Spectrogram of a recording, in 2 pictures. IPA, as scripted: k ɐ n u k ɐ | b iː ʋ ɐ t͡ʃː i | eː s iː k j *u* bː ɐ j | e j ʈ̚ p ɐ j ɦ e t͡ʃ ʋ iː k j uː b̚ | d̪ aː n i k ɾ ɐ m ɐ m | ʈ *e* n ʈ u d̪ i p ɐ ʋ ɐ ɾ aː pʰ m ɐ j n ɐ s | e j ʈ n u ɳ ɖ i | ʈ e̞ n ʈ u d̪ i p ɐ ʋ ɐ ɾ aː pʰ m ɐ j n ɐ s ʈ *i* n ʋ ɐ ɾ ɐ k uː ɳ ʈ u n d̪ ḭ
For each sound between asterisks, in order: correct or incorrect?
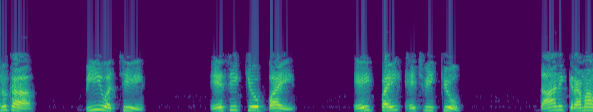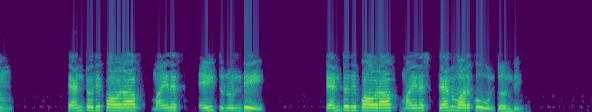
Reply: incorrect, correct, incorrect

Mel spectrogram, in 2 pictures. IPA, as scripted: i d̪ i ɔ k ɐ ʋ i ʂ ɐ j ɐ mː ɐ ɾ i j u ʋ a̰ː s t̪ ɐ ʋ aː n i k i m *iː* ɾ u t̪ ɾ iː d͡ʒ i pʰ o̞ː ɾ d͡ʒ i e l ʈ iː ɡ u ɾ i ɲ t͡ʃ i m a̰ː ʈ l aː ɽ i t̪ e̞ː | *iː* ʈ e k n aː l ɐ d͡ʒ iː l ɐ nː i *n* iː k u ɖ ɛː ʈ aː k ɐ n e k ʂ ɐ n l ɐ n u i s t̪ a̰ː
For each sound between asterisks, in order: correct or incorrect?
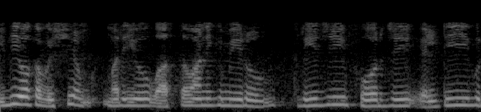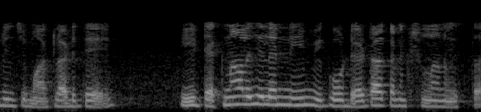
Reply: correct, correct, incorrect

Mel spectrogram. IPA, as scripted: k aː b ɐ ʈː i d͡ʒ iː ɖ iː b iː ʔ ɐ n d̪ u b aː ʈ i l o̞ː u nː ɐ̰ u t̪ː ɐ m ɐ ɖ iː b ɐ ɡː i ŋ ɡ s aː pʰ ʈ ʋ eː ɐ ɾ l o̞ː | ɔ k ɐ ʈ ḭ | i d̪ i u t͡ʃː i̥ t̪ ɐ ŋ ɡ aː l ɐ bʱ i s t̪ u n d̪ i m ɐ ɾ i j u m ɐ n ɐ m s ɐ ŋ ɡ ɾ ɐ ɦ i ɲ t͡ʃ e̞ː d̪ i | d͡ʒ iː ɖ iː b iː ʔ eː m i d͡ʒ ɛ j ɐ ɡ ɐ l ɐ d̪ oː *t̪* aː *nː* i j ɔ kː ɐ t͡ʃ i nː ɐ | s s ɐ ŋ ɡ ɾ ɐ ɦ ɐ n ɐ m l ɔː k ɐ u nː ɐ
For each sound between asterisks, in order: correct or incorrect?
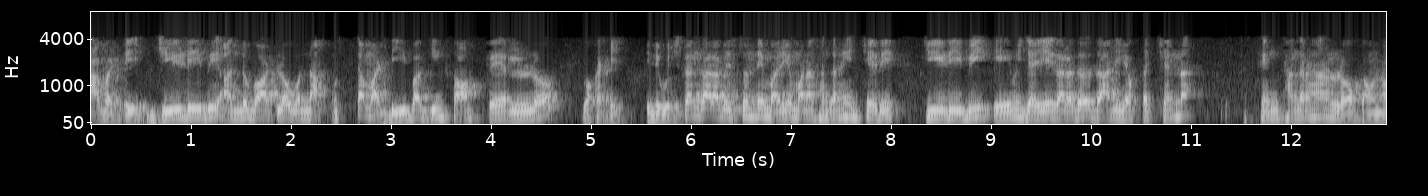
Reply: incorrect, incorrect

